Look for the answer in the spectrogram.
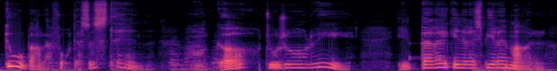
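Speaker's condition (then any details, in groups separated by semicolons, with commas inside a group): No condition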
